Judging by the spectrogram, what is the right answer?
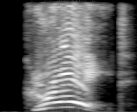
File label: dj nice; DJ VOICE; Nintendo; July 2020 Gigaleak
